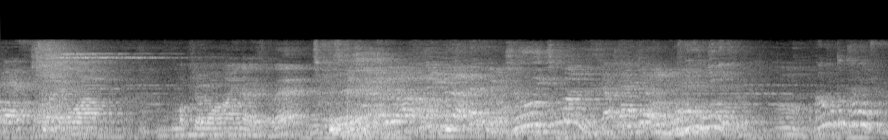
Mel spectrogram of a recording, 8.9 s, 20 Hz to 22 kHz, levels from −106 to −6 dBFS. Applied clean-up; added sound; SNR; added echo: none; none; none; reverberation time 1.1 s.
